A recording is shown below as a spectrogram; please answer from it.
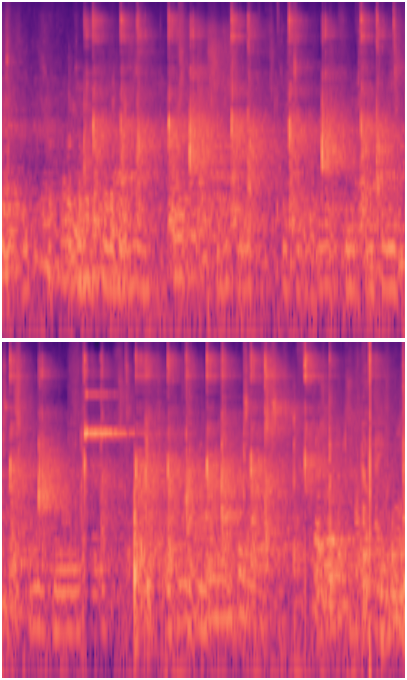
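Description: Table tennis rally: the ball clicking off the paddles and the table in quick back-and-forth strokes, several a second. A short high-pitched tone sounds about six and a half seconds in.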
